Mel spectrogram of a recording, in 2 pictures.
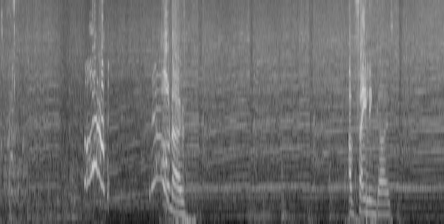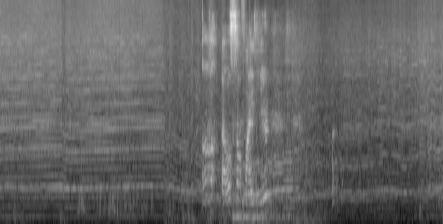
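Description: A racing car engine whines at high speed, rising and falling with the gears.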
